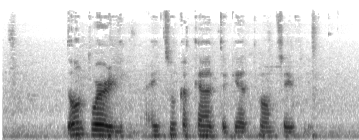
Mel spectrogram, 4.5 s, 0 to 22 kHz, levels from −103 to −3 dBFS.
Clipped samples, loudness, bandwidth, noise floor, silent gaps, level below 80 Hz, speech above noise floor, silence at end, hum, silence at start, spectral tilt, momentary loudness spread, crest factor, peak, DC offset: under 0.1%; -22 LUFS; 14.5 kHz; -54 dBFS; none; -56 dBFS; 32 dB; 0.55 s; none; 0.85 s; -8 dB/octave; 15 LU; 20 dB; -2 dBFS; under 0.1%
